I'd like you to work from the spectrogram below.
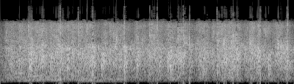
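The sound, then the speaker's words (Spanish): An audience breaks into sustained applause for the name of the Lord, many hands clapping in a dense, steady wash that stays loud and even throughout, with no voices standing out. “¿Por qué no le das un aplauso al nombre del Señor?”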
